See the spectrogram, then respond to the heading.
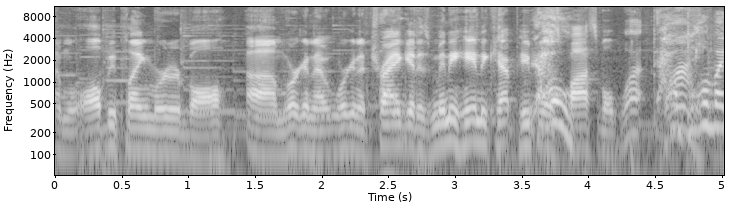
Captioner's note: whispering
